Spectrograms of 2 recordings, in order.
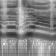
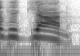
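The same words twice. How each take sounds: First: First विज्ञान said "vijyan", with a j; written-form pronunciation. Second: Second विज्ञान said "vigyan", with a g; read-form pronunciation. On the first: Teacher contrasting writing with reading, careful jy in विज्ञान. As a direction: sound विज्ञान as spelt, j plus ya. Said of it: "माने लिखेंगे विज्ञान". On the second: Teacher contrasting reading with writing, everyday gy in विज्ञान. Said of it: "और पढ़ेंगे विज्ञान". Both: Shown as a demonstration.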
